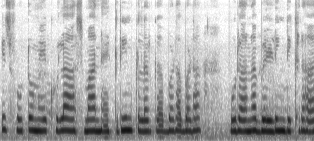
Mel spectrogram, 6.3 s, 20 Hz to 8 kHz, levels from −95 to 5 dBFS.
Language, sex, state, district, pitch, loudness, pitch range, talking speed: Hindi, female, Jharkhand, Palamu, 240 Hz, -13 LUFS, 235-245 Hz, 150 wpm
